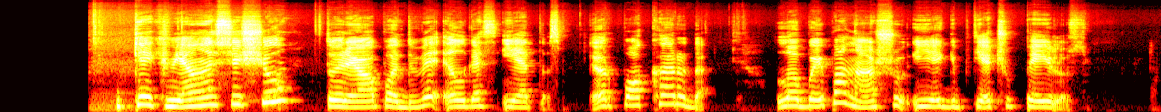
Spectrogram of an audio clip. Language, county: Lithuanian, Alytus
